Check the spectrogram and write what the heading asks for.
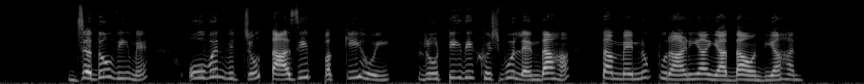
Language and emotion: Punjabi, happy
